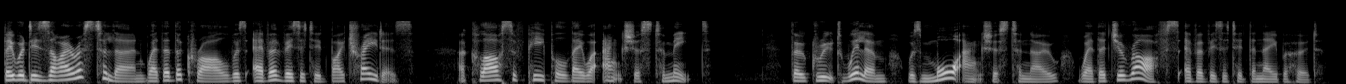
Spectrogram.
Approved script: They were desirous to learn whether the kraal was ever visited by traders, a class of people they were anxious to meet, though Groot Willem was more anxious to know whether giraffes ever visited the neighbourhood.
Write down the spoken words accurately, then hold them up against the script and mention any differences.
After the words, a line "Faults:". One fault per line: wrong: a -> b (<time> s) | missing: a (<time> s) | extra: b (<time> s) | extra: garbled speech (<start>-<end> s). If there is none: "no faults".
They were desirous to learn whether the kraal was ever visited by traders, a class of people they were anxious to meet, though Groot Willem was more anxious to know whether giraffes ever visited the neighbourhood.
Faults:
no faults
